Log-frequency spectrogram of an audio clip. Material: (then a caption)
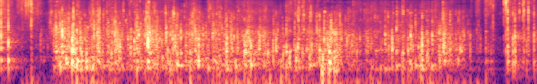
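Steel. An unopened steel tin can of coconut milk with a paper label, full of liquid, is held in the hand while fingernails rapidly tap and scratch it. The can is also shaken so the liquid sloshes inside. The result is a dense, fast stream of crisp, crinkly clicks and scrapes with a metallic midrange ring and very little low end, dropping briefly near the end.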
